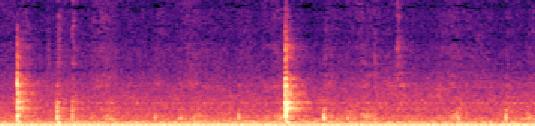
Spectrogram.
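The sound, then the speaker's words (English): Light metallic clinks and soft scrapes of a utensil stirring beans in a pan while a sieve is handled, with one sharper clank midway, all over a steady low kitchen hum; no one speaks. “Give the beans a stir. A sieve now.”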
